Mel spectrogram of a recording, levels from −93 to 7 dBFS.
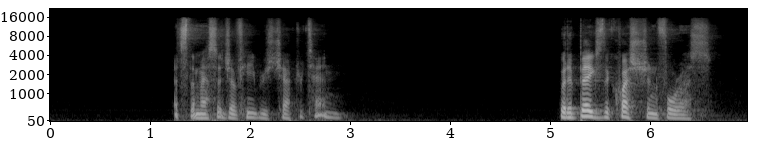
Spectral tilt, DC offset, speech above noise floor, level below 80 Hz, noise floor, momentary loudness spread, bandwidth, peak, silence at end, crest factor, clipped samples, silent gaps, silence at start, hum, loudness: -4 dB/octave; under 0.1%; 50 dB; -62 dBFS; -81 dBFS; 15 LU; 16 kHz; -10 dBFS; 0.4 s; 26 dB; under 0.1%; none; 1.25 s; none; -31 LUFS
